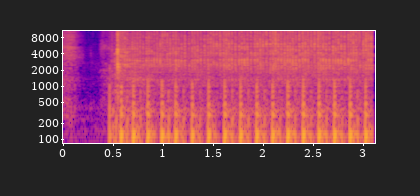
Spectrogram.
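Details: 1979 Honda CM185T (200T Twinstar) that sat in a field about a decade, first start attempt: weak uneven chuffs about three per second after cranking, catching on a cylinder or two but never settling into a run; sputtering, won't keep running.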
